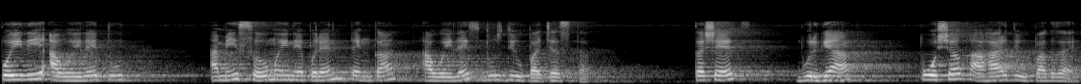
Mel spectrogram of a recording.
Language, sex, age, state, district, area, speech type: Goan Konkani, female, 30-45, Goa, Canacona, rural, spontaneous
